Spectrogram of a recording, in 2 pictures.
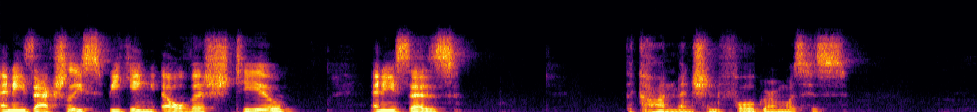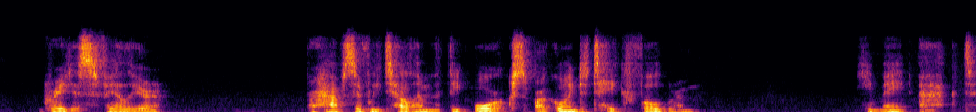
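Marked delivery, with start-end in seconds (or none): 4.7-14.7 hushed whisper, much quieter. In a role-play game, a quiet companion leans in, whispering in your ear. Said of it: "The Provokers, along with former Convoker [name] Suresteel, must journey into the savage lands of [name]. / and he's been kind of quiet up until this point, / [name], and he leans in and like kind of".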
